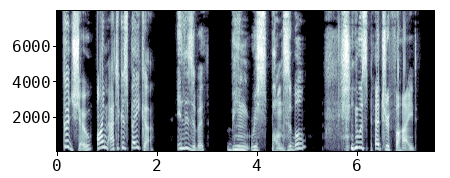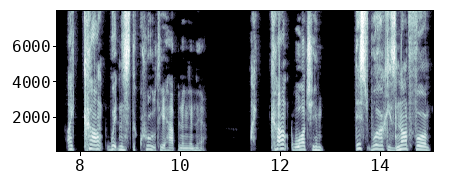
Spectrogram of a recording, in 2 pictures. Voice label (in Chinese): 外籍英男 英式口音的角色扮演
